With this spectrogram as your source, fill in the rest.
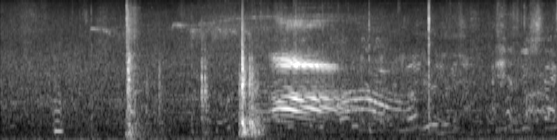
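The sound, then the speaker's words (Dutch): A door closing at the reopening of an outdoor path with a wind-telephone artwork gives a few brief knocks and a louder thud midway, with a thin wavering squeal after it and voices in the background. “De deur gaat dicht.”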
